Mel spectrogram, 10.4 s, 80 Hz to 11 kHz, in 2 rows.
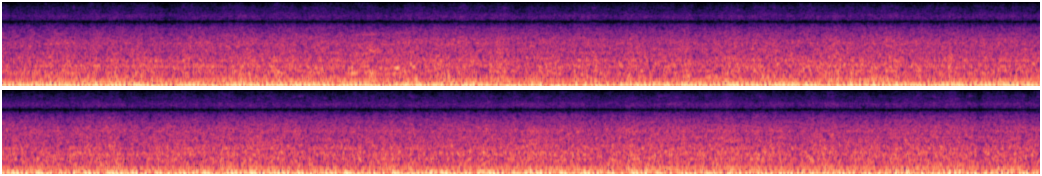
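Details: New V8 with Lunati 60140 solid cam, running hot at constant speed after valve lash was reset from about .010 to .014 intake and exhaust: loud, steady run with even mechanical chatter, no irregular tapping; valvetrain sounds properly adjusted.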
